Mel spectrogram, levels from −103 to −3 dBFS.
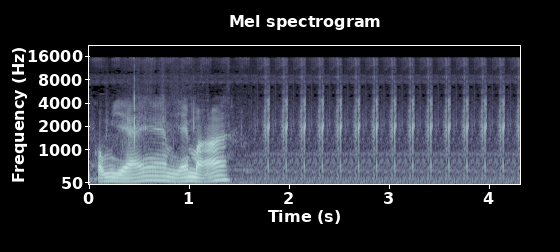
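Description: At 1.80 s a broken-record loop begins. A 180 ms fragment repeats back to back until the end, likely from a stalled player resending its last buffer.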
